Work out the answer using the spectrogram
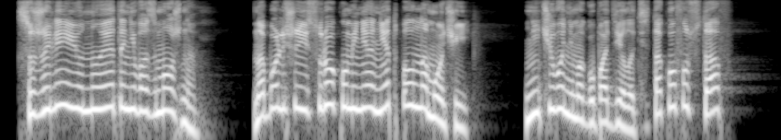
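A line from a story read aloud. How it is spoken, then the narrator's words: Fairy babbling. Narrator (Russian): пролепетала фея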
